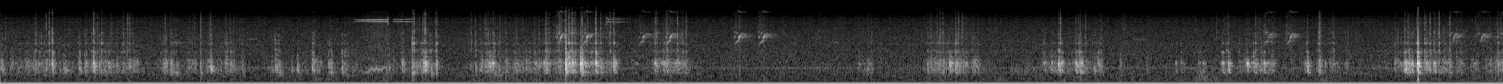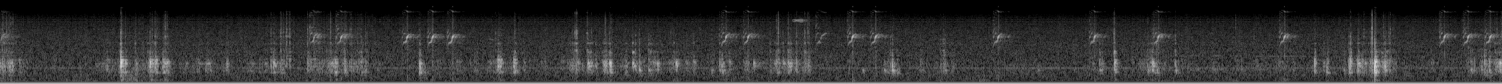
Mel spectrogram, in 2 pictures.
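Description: Small birds chirping: short, high calls in quick pairs and triplets, scattered irregularly and coming and going.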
